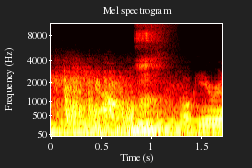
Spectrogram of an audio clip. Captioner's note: laughing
